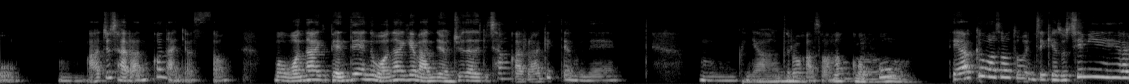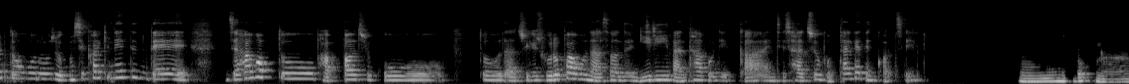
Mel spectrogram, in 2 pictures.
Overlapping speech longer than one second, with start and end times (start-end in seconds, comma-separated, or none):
7.4-9.1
